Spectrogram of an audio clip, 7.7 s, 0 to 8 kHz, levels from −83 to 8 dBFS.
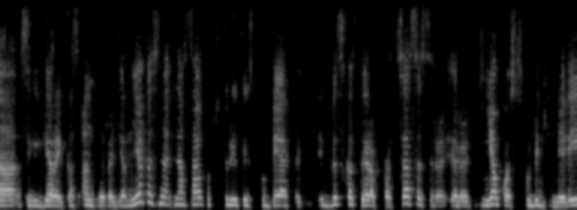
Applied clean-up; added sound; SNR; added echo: none; none; none; none.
